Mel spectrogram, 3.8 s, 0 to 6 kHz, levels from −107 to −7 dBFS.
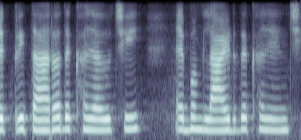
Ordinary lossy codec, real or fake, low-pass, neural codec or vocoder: none; fake; 5.4 kHz; codec, 16 kHz, about 1 kbps, DyCAST, with the encoder's durations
